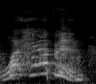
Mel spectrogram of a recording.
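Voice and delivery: very high-pitched startled question; mock alarmed mom. Mom seeing the child home after the punch, mock alarm. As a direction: imitate a mother's alarm, hammed-up.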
